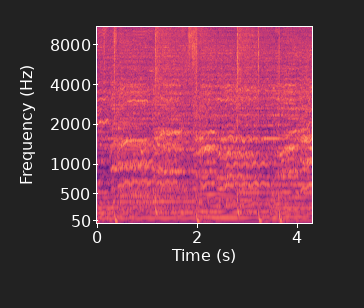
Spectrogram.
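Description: Live gospel music: a man and a woman sing a duet into handheld microphones, backed by a mass choir, with a steady bass and beat underneath.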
